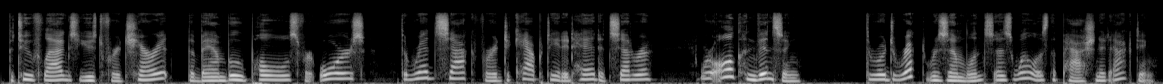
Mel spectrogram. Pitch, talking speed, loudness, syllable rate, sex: 210 Hz, 170 wpm, -20 LUFS, 5.2 syllables/s, female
